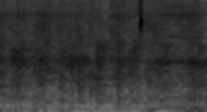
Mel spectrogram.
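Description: A church congregation at a Sunday worship service applauds steadily, a soft, even patter of many hands clapping with no voices over it.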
